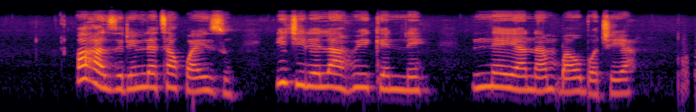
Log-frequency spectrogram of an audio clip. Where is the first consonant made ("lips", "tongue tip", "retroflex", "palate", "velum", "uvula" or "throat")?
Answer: throat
